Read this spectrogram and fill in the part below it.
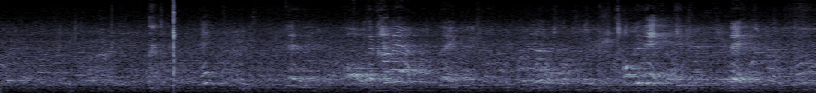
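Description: A young man talks into a microphone, heard over loudspeakers in a large echoing hall.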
